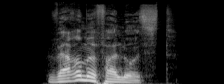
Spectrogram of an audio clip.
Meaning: heat loss
- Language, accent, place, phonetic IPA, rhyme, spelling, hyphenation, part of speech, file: German, Germany, Berlin, [ˈvɛʁməfɛɐ̯ˌlʊst], -ʊst, Wärmeverlust, Wär‧me‧ver‧lust, noun, De-Wärmeverlust.ogg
